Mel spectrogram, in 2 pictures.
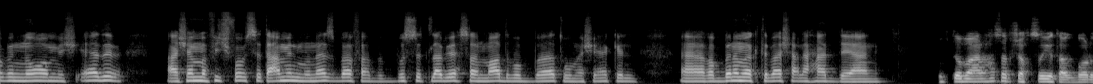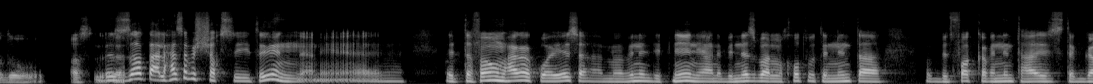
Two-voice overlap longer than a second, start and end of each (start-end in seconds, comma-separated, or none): none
